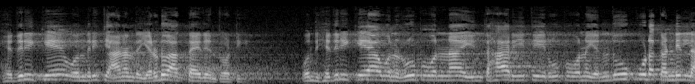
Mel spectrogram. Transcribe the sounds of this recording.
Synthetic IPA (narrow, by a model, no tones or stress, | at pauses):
he̞d̪uɾike̞ond̪uɾiːt̪iaːnɐnd̪ɐɛɾɐɽuaːɡ̚t̪aːjid̪eɐnt̪ɐʋoʈːiɡe | ond̪uɦe̞d̪uɾikɛjɐʋɐnːɐuɾuːpɐʋɐnːɐint̪ɐɦaːɾiːt̪iɾuːpɐʋɐnːuend̪uʋuːkuːɽɐkɐɳɖilːɐ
